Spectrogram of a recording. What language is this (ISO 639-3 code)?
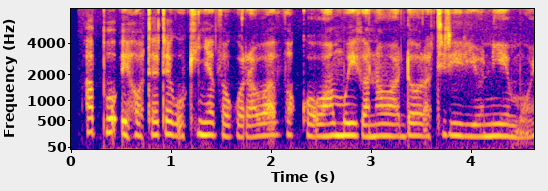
kik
